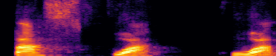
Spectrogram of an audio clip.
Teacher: Perceba que o som do U é semivocálico, ou seja, átono, muito próximo ao U.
